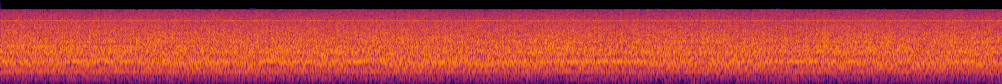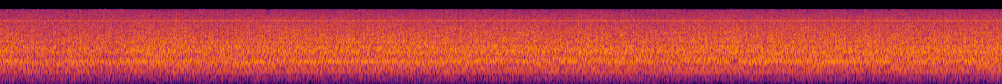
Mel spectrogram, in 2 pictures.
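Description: Electric pusher motor and propeller of a Multiplex EasyStar foam model plane running in flight, with the rush of air over the airframe: a steady hiss with several constant whining tones. The level holds the same throughout.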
